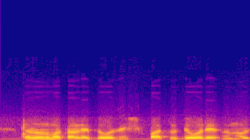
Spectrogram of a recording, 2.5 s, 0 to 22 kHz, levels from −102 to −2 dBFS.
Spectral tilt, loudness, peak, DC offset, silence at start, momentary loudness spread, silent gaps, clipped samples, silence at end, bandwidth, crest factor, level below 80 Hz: -7 dB/octave; -16 LUFS; -2 dBFS; under 0.1%; 0.2 s; 5 LU; none; under 0.1%; 0 s; 3.9 kHz; 14 dB; -72 dBFS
